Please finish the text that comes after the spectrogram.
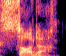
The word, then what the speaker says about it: solder: you say solder Pete we pretend the L's not there it's solder soda what solder again that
